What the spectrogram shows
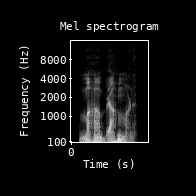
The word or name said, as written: महाब्राहमण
